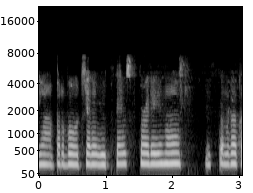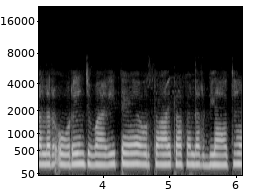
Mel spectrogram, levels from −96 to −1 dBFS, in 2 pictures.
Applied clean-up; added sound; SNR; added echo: neural mask model DeepFilterNet 3.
